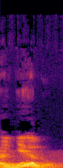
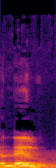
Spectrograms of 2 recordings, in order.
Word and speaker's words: anhelo: E também aqui na palavra anelo, do verbo anelar, não se pronuncia anhelo, mas se pronuncia anelo. Eu anelo ser um campeão em meu futuro. Eu desejo ser um campeão no meu futuro. Então, no caso, não pronuncia o H, tá ok?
